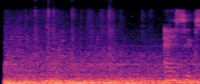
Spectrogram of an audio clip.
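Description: Steady low rumble inside a London bus, from the bus's engine and running gear. The automated iBus stop announcement starts speaking near the end.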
